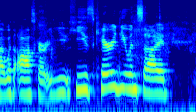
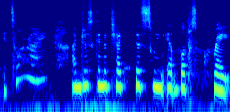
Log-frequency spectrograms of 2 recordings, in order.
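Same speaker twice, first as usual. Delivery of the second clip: soft, whispery soothing; gentle murmur; 6 semitones higher, 6 dB quieter than usual. Acted. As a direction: coo softly to calm a hurt bird. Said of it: "murmuring to you super low and gentle".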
